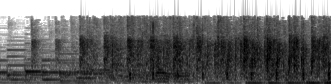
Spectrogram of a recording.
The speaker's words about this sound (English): Love the unrehearsed applause. Thank you very much.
